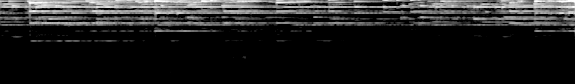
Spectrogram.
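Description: Hands and fingertips sweep through a steel nail chime of many long hanging steel nails, making them jingle and rock. A quiet, continuous, bright metallic tinkling shimmers with high ringing tones and almost no low end. It swells in small clusters of quick clinks, each note decaying fast.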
